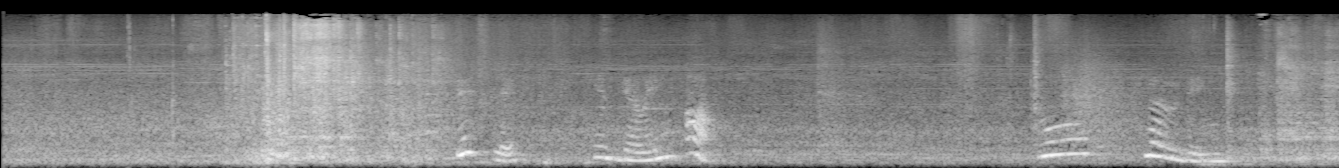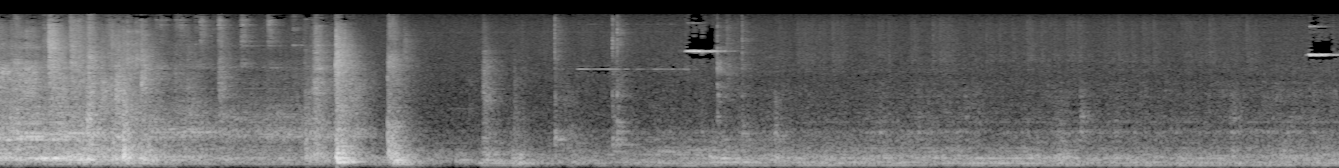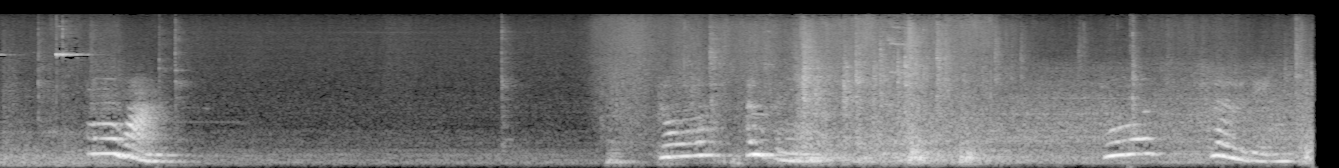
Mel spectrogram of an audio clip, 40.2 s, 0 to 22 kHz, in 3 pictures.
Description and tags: This Lift Is Going Up, Doors Closing.
Recorded on iPhone 6 Plus.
